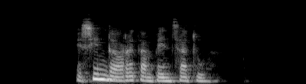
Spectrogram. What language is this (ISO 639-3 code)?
eus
